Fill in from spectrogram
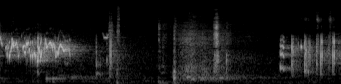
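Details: Male pet budgerigar singing to his mirror: a dense burst of scratchy, chattering warble, then near-quiet clicks and soft notes, before a fresh run of rapid chirps starts near the end.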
